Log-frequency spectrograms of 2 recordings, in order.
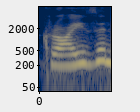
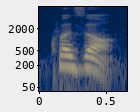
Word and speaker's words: croissant: might see the word it's not croizon it's close on okay and then the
